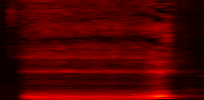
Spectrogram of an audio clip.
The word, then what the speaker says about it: 乙: Following jia is a single stroke character pronounced third tone yi and means the second heading, subheading, or item on a list.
